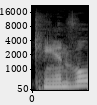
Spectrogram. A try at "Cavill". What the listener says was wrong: Well, there's no N in his damn name, so that is right out.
